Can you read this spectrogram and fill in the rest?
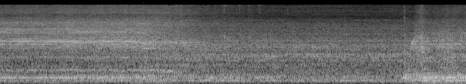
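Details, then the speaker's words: A pump motor runs with a harsh, gritty hiss and faint high whine from worn bearings; the pump is toast. "can you say bearing problems"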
